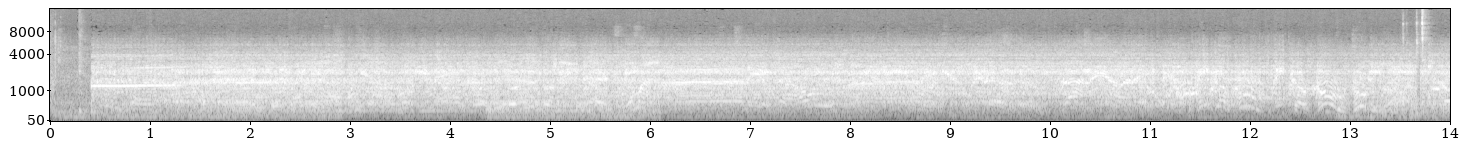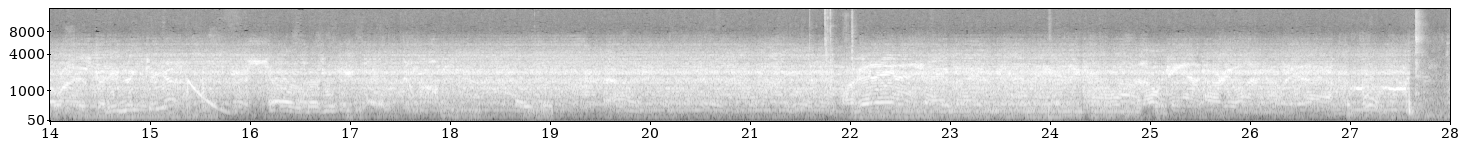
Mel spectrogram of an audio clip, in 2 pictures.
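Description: A Galaxy CB radio's speaker carrying a busy channel while the operator listens: several voices overlapping one another, garbled and hard to make out, with a brief steady whistle about half a second in.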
